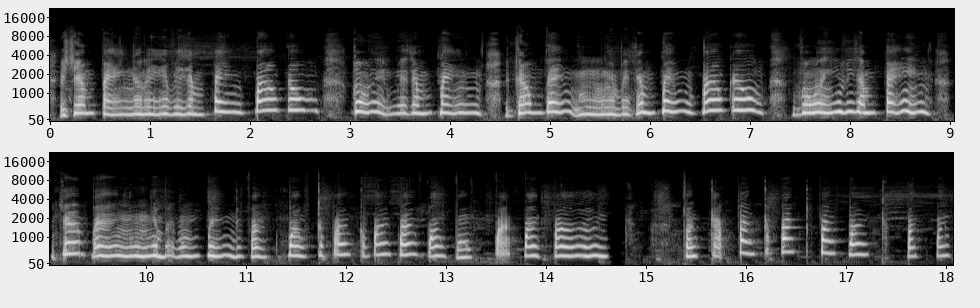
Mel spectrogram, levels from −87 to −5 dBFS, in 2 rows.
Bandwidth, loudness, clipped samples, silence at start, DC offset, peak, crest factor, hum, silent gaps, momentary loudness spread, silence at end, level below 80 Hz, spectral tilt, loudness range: 9 kHz; -23 LUFS; under 0.1%; 0 s; under 0.1%; -2 dBFS; 20 dB; none; 14.67-14.75 s; 7 LU; 0 s; -66 dBFS; -6.5 dB/octave; 3 LU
